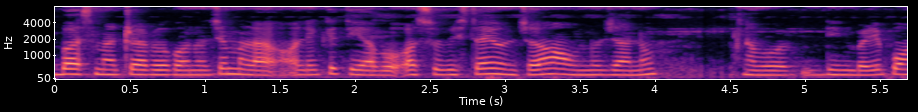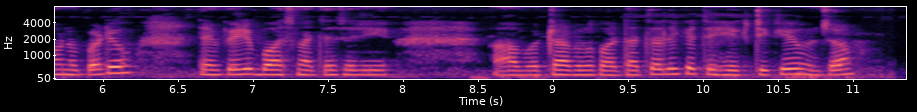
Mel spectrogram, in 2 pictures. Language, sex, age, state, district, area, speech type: Nepali, female, 18-30, West Bengal, Darjeeling, rural, spontaneous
